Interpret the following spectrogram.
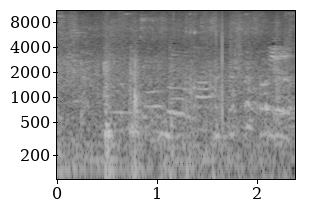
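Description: Faint, indistinct voices of people nearby, with a few light clicks.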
